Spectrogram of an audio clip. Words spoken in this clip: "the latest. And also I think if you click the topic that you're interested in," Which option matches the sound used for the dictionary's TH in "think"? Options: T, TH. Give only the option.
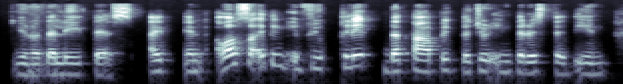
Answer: T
